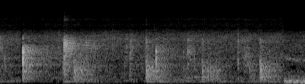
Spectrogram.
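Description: Green chillies stirred into chicken masala frying in a pan, with a spoon scraping and tapping about five times over a soft sizzle, close and moderately loud.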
